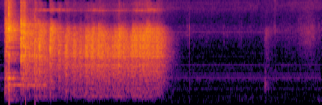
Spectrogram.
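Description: Clear plastic cup knocked over on a wooden table: a few quick knocks, then about two seconds of steady clattering as it rolls, stopping abruptly.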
